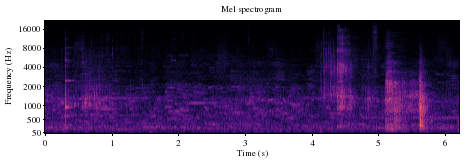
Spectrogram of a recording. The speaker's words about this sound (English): Okay. And now pour that into my cocktail glass.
